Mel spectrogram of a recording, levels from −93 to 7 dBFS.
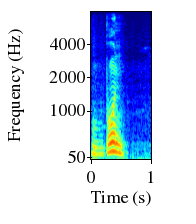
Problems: background sounds at intervals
